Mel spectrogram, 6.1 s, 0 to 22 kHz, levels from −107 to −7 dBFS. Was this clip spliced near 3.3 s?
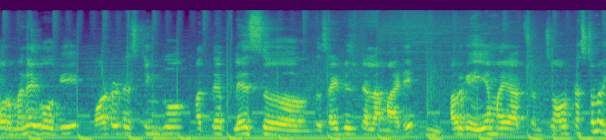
no; 0 cuts

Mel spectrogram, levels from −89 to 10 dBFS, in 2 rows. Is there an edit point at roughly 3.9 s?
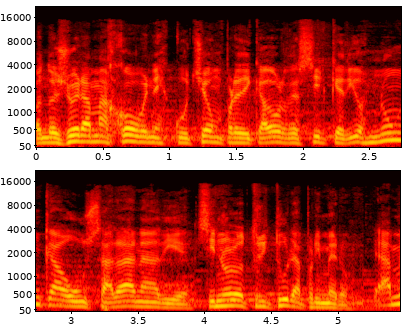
yes; 1 cut; at 3.9 s

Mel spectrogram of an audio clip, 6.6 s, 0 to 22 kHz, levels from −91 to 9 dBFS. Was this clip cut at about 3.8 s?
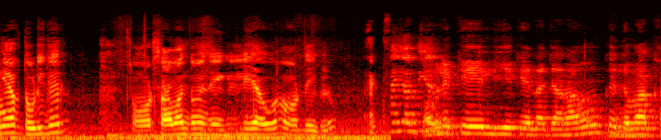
yes; 1 cut; at 3.8 s

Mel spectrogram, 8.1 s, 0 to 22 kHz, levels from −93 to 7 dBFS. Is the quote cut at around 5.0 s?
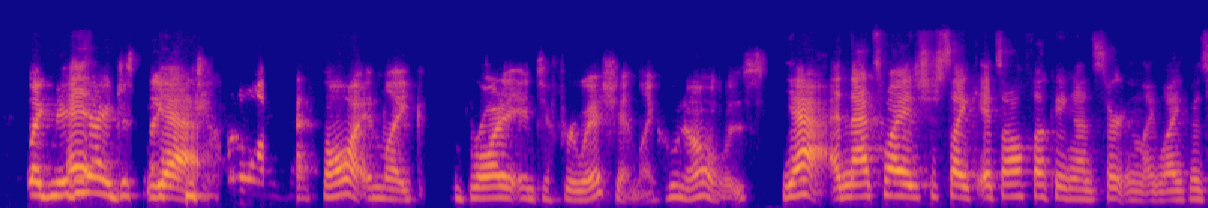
yes; 1 cut; at 5.0 s

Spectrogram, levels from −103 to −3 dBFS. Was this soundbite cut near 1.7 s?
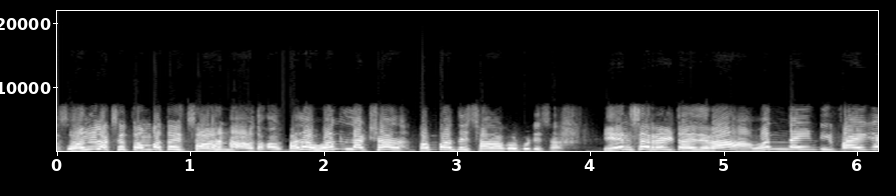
yes; 1 cut; at 1.7 s

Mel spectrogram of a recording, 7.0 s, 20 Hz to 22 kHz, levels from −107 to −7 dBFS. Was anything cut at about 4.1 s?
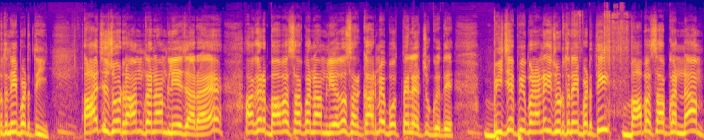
no; 1 cut; at 6.1 s

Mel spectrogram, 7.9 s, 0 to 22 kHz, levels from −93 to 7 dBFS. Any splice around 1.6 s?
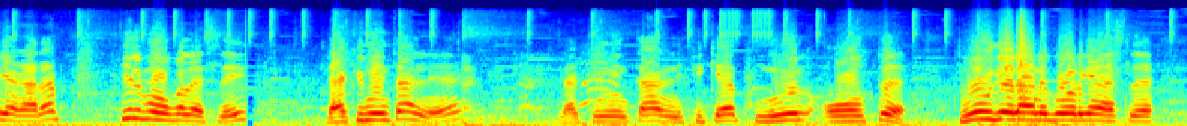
yes; 1 cut; at 1.6 s

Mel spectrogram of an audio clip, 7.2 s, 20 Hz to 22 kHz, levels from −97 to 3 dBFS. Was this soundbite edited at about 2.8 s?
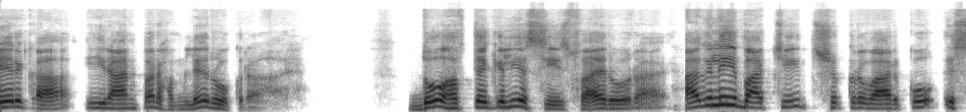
no; 1 cut; at 4.9 s

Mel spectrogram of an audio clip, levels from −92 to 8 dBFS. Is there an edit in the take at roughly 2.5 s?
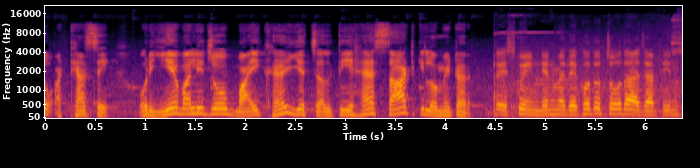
no; 1 cut; at 4.5 s

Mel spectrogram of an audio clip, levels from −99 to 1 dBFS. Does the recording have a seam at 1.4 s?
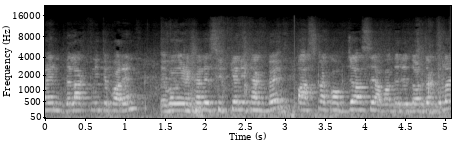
yes; 2 cuts; at 1.4 s, 3.1 s

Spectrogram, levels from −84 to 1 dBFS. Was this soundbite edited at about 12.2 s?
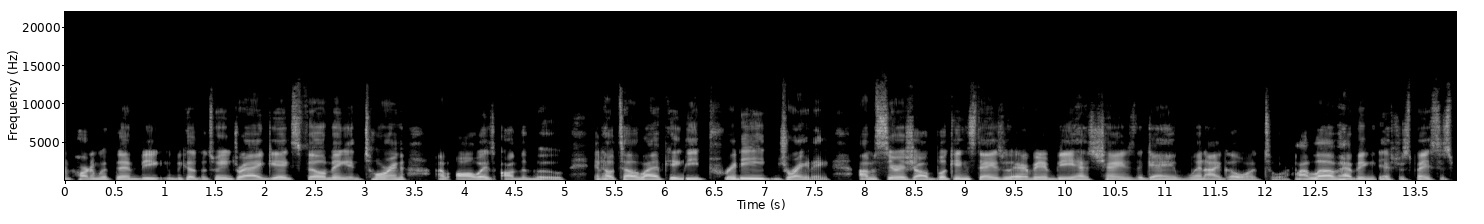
yes; 1 cut; at 12.2 s

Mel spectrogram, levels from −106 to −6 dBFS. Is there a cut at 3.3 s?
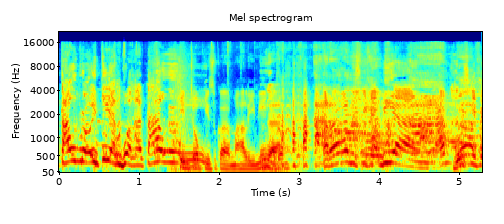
no; 1 cut; at 1.5 s

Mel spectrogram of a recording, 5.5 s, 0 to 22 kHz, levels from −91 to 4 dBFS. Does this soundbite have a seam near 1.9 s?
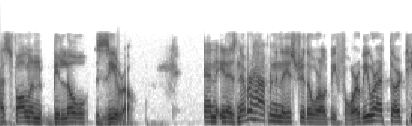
no; 0 cuts

